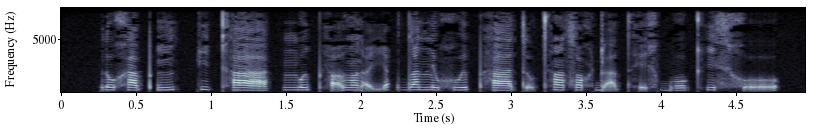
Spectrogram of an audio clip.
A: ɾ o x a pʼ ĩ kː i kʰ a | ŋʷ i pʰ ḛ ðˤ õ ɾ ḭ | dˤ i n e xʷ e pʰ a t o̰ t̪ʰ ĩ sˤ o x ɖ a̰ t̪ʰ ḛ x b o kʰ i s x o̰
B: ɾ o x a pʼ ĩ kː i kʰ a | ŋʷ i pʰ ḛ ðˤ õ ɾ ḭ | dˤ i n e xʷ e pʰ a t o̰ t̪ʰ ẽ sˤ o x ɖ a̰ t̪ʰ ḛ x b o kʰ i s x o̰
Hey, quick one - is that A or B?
B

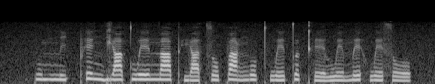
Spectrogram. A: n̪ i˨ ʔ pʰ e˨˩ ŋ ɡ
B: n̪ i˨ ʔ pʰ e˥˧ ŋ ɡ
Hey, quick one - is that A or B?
B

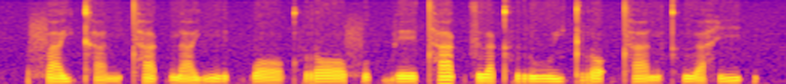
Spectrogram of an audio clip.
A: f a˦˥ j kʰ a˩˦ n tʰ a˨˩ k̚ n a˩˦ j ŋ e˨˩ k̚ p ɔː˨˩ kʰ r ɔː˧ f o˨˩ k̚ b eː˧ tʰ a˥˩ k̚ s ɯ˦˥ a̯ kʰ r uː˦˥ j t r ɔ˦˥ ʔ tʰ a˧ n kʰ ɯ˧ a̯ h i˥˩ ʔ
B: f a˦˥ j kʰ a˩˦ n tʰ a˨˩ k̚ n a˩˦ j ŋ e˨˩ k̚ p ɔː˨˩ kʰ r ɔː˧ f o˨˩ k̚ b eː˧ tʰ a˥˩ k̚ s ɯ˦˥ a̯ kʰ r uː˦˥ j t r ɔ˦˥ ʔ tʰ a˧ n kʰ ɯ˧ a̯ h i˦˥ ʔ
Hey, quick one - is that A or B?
A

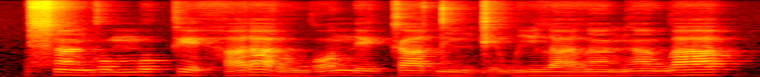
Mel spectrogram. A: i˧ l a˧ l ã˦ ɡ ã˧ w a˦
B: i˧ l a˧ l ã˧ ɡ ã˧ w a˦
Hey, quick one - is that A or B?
B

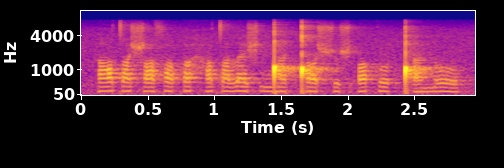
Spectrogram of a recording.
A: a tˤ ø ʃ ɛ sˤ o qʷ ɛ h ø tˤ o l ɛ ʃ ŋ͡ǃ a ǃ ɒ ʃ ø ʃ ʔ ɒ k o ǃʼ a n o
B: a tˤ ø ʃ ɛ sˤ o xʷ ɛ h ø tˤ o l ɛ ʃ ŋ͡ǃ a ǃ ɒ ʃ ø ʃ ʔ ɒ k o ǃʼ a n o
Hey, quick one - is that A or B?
A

